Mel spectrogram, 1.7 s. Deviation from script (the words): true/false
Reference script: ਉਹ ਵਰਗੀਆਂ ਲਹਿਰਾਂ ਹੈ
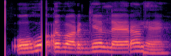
false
